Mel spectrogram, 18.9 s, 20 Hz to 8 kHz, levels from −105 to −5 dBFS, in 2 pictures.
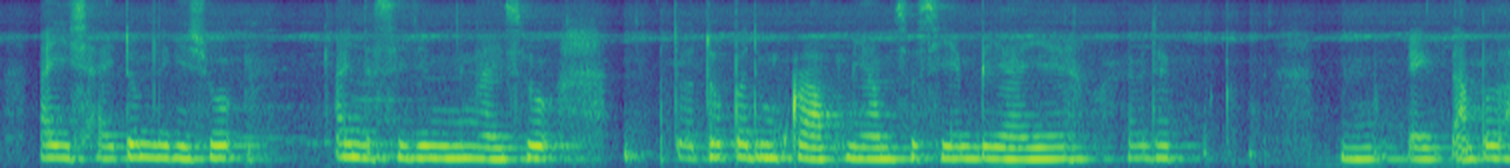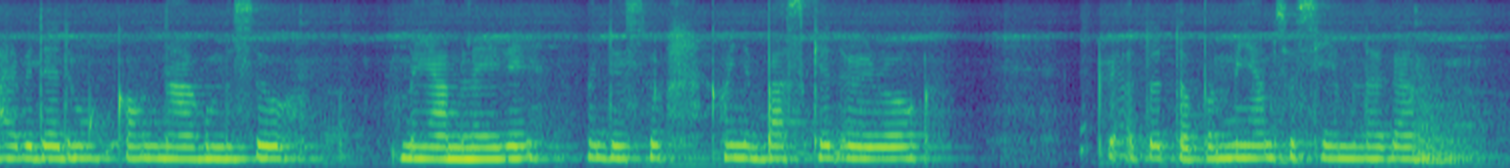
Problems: background sounds at intervals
